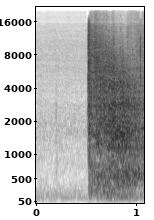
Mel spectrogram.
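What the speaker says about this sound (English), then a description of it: "Come over here and shoot those 2 liters and stuff." One loud, close blast from an H&R .410 shotgun fired at 2-liter bottles breaks a quiet moment outdoors, its burst sustaining briefly as the shot and debris ring out.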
